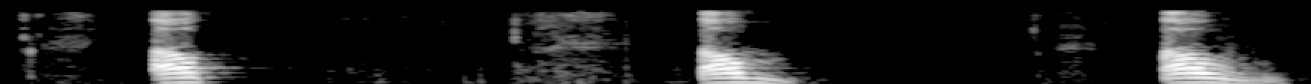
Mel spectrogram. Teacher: الضاد ده ضاد يا شيخ من حافه اللسان مع الاضراس العليا، مالهاش دعوه بمقدمه اللسان خالص، بس شوفوا كده هتلاقوا مقدمه اللسان هي اللي بايه؟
